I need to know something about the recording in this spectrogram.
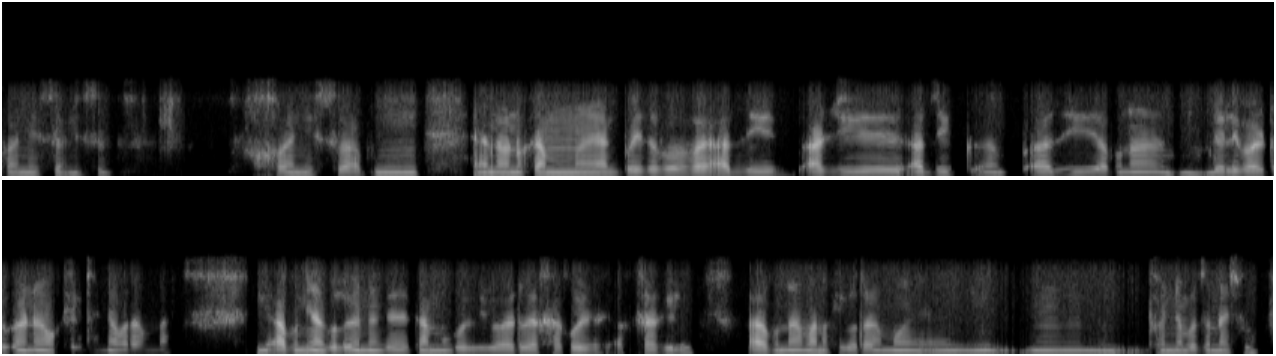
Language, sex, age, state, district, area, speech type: Assamese, male, 18-30, Assam, Charaideo, rural, conversation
